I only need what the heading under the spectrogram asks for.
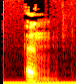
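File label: "eung2", Teochew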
